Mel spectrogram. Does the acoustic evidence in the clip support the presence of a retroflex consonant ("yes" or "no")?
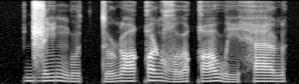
yes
